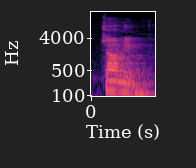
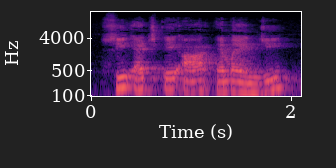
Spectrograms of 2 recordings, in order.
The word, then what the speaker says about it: charming: Next one is charming. Here R is silent. CHARMING.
